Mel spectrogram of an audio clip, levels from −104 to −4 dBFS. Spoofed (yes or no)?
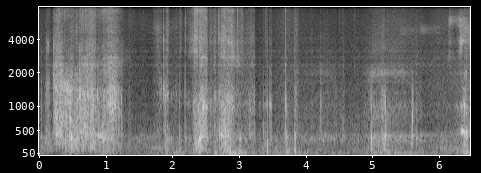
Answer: yes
